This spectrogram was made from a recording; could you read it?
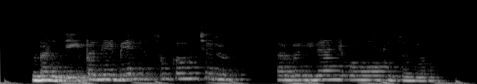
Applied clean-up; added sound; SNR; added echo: neural mask model DeepFilterNet 3.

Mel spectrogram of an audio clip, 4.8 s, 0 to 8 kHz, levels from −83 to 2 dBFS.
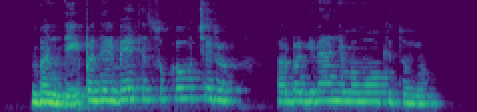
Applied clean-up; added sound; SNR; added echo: none; none; none; none.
